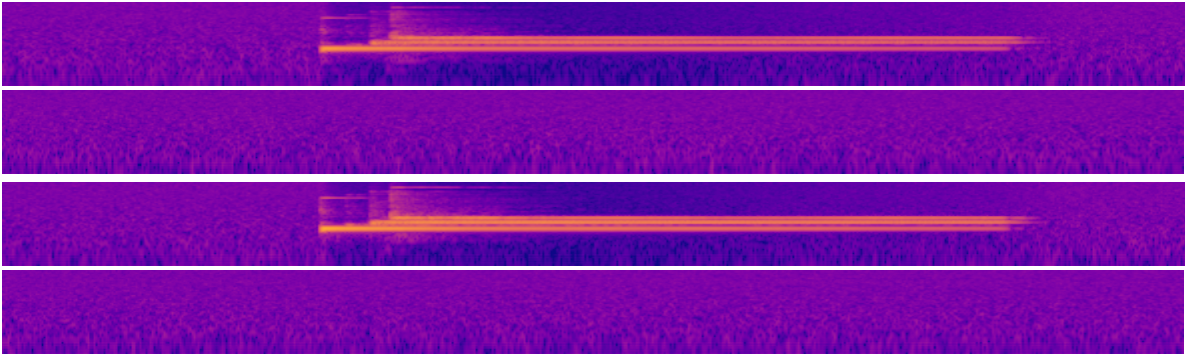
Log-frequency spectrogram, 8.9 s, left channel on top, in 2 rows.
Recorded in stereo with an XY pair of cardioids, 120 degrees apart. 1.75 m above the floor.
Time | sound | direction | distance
1.2 | a chime | 45° right | 1.0 m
